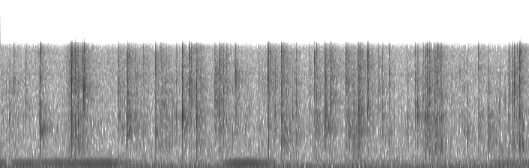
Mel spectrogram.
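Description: A small clear plastic bag full of white bath salt granules, held upright, is squeezed and scratched with fingertips and long nails. The result is a dense run of sharp, bright crinkles and gritty crunches over a steady low hum.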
